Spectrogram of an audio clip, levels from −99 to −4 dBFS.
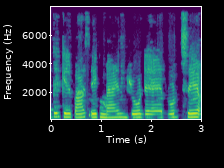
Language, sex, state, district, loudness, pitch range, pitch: Hindi, female, Bihar, Kishanganj, -18 LUFS, 230-245 Hz, 235 Hz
